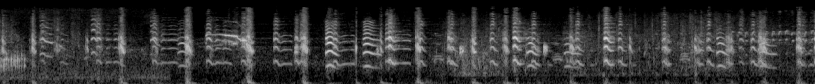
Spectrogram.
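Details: A dense flock of Eurasian coots (Fulica atra) calls over one another: sharp, nasal, high-pitched notes in quick overlapping bursts, with sharp clicking sounds between them.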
